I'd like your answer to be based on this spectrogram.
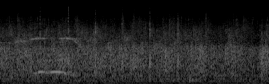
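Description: A jazz concert audience in East Jutland applauds the musicians after a clarinet, drums, bass and trombone set, a steady, even wash of clapping at moderate distance throughout.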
